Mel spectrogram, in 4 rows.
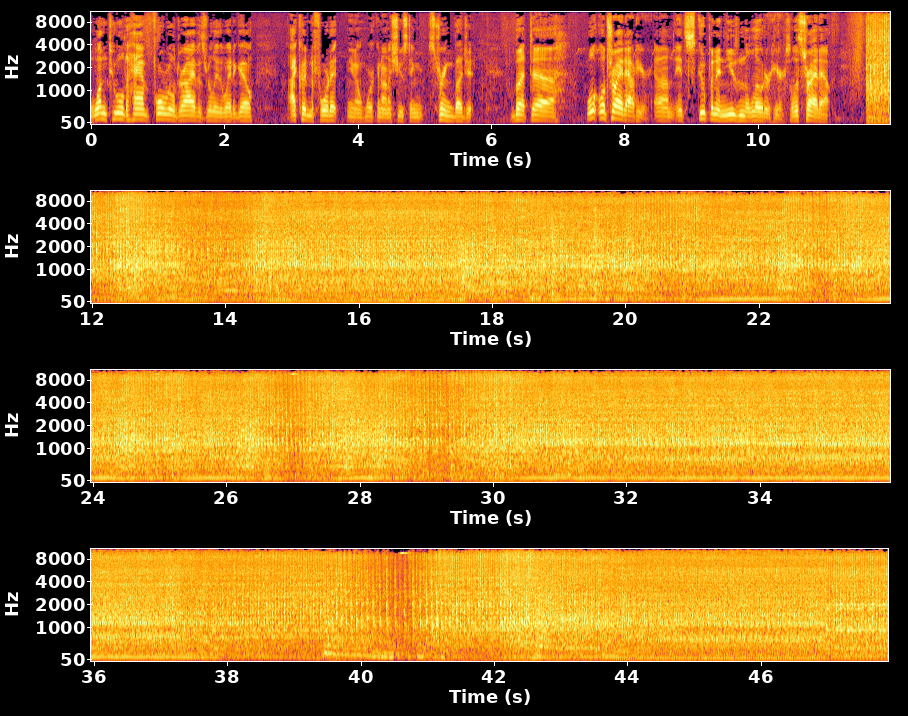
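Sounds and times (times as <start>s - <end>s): loader scooping dirt: 11.4s - 47.9s
diesel engine running under load: 11.6s - 47.9s.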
